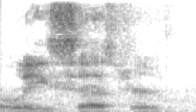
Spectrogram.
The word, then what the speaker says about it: Leicester: There, outside a little town called Leicester or Leicester. Up there, it rhymes with Chester.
